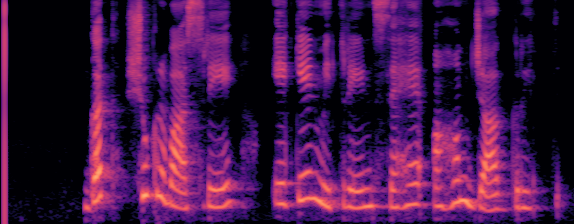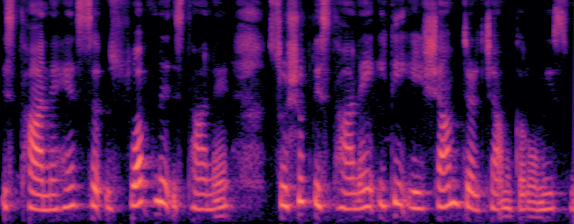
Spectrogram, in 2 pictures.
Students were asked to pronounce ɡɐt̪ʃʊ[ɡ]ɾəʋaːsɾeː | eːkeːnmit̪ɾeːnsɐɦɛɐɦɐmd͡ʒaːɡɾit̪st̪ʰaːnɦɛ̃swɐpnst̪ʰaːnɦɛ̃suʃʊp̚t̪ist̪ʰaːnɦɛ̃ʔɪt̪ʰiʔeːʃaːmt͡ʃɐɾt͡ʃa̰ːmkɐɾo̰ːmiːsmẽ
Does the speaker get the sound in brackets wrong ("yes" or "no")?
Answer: yes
